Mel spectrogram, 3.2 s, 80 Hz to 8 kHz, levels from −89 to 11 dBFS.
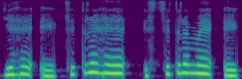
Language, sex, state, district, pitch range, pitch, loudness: Hindi, female, Madhya Pradesh, Bhopal, 230-300 Hz, 275 Hz, -13 LUFS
